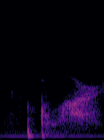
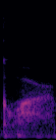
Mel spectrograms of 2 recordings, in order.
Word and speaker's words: coir: you might add coconut coir to improve its water holding capacity. It looks like it's pronounced coir. It's like noir, but with a C.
